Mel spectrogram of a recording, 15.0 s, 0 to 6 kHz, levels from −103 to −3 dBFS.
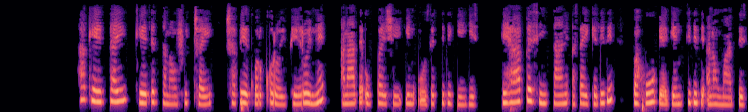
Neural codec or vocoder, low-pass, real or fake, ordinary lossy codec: none; 5.4 kHz; real; MP3, 24 kbps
